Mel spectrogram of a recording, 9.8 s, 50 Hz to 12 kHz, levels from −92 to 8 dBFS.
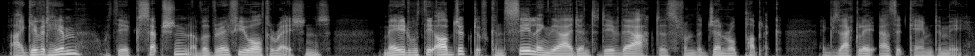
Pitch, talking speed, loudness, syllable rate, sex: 115 Hz, 205 wpm, -21 LUFS, 6.1 syllables/s, male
